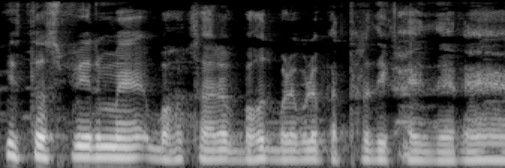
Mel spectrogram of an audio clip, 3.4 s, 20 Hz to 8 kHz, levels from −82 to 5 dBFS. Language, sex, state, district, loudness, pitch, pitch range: Hindi, male, Jharkhand, Deoghar, -18 LUFS, 125 Hz, 115-145 Hz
